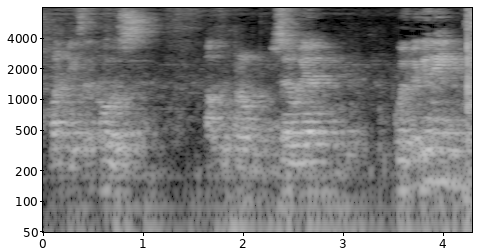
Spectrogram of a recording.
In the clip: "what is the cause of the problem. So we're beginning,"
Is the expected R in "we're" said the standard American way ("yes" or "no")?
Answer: no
